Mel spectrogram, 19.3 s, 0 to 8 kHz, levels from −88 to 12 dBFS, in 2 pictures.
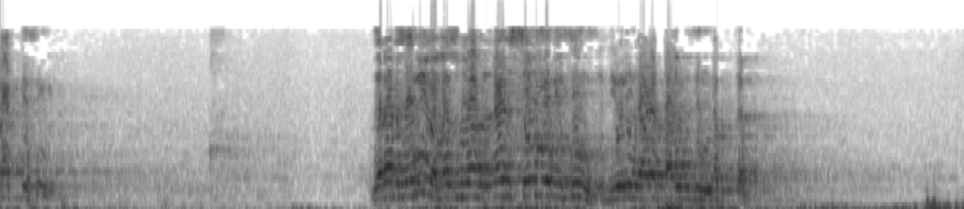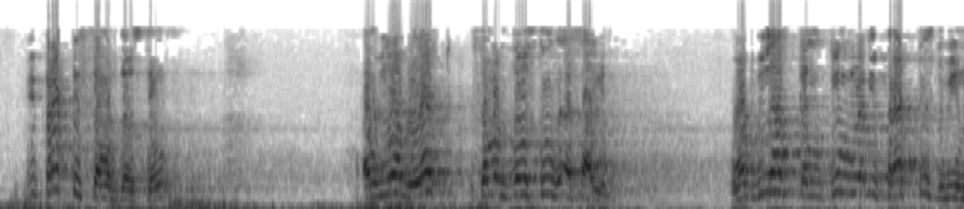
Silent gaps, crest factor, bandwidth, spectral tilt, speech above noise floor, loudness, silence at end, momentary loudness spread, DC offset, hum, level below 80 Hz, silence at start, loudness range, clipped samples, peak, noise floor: none; 12 dB; 8 kHz; -7 dB/octave; 31 dB; -11 LUFS; 0 s; 19 LU; under 0.1%; none; -26 dBFS; 0 s; 8 LU; 0.6%; 0 dBFS; -41 dBFS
